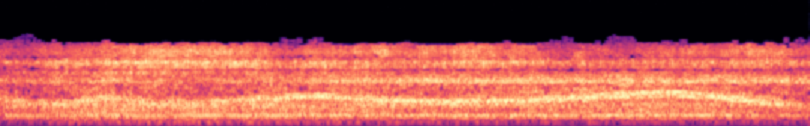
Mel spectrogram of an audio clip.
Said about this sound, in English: Up, up! Great Scott, it is Holbein's plane. I remember the number on it.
